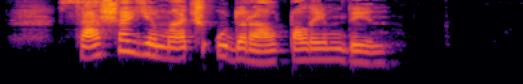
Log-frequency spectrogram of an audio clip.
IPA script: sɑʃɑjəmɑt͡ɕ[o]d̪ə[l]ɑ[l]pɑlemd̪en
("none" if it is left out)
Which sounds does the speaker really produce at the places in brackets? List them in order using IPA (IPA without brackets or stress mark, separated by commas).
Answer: u, ɾ, l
